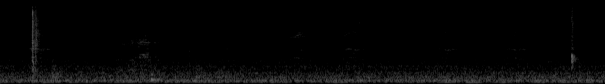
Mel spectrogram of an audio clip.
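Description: Quiet room hum with faint handling of a nylon stocking as it is pulled up and smoothed on the thigh. There are two sharp clicks, one just after the start and one near the end.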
